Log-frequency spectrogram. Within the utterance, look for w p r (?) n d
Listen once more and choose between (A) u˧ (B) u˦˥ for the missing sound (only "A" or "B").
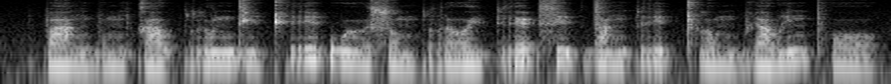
B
